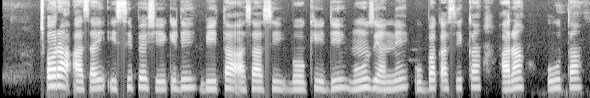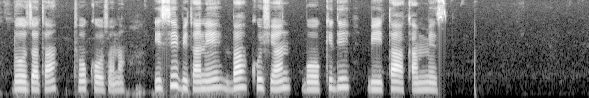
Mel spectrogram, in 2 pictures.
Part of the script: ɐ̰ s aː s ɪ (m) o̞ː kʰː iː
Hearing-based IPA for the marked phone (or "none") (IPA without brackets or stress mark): b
